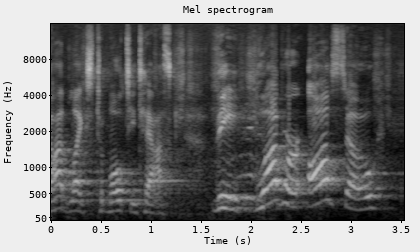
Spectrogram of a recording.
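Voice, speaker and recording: An American-accented woman with a fairly high pitch and an animated tone is heard through noticeable background noise and audible room echo. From Florida, US. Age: 60s. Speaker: science teacher. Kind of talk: lecture. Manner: conversational.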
